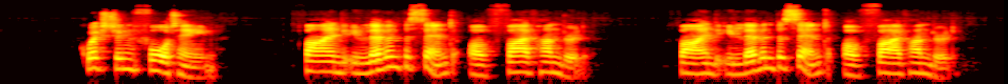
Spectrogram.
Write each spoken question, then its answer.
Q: Find 11% of 500.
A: your answer is 55.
